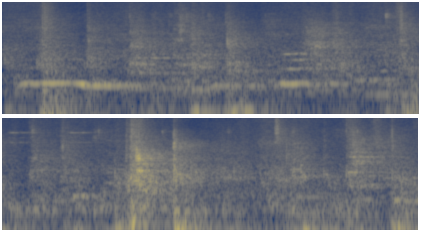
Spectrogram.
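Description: Boxers sparring in a ring: irregular thuds and slaps of gloves and feet on the ring, several sharp hits about four to five seconds in, echoing in a large gym hall.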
